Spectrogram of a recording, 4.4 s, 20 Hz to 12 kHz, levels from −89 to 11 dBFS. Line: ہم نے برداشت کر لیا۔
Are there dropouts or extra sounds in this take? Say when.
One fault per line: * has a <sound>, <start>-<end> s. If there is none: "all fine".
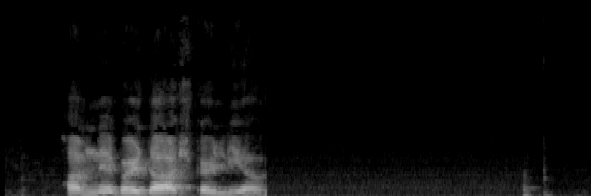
all fine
